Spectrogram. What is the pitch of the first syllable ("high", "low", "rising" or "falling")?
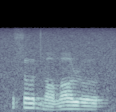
high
